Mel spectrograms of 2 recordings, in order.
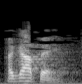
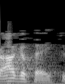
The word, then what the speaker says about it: agape: The Greek word for love in this scripture is agape, or agape, depending on your pronunciation.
